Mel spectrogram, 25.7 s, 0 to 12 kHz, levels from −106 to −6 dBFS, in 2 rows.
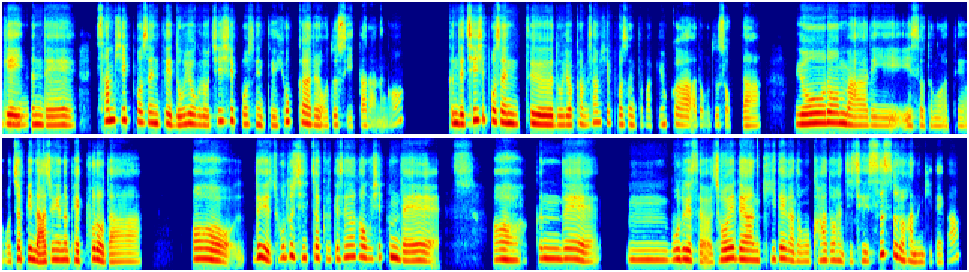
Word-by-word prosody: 게 190 Hz, -1 st, +4 dB
있는데 175 Hz, -1 st, -1 dB, 0.3 s
30% 245 Hz, -6 st, +1 dB
의 190 Hz, -, +4 dB
노력으로 170 Hz, 0 st, 0 dB
70% 190 Hz, -6 st, -4 dB
의 160 Hz, -, -7 dB
효과를 210 Hz, -8 st, -1 dB
얻을 155 Hz, +3 st, -9 dB
수 175 Hz, -, -3 dB
있다라는 150 Hz, -, -14 dB
거. 165 Hz, -, -16 dB, 0.6 s
근데 205 Hz, -2 st, +4 dB
70% 205 Hz, -7 st, +4 dB
노력하면 170 Hz, +1 st, -4 dB
30 185 Hz, -5 st, -8 dB
밖에 165 Hz, +2 st, -19 dB
효과를 180 Hz, -3 st, -7 dB
얻을 175 Hz, -, -19 dB
수 175 Hz, -, -9 dB
없다. 155 Hz, 0 st, -10 dB, 0.5 s
요런 210 Hz, +2 st, +5 dB
말이 165 Hz, -3 st, -4 dB
있었던 160 Hz, -1 st, -11 dB
것 155 Hz, -, -12 dB
같아요. 155 Hz, -1 st, -18 dB
어차피 210 Hz, +7 st, +2 dB
나중에는 195 Hz, +3 st, +3 dB
100% 185 Hz, 0 st, +3 dB
다. 160 Hz, +1 st, -6 dB, 0.7 s
어 210 Hz, -5 st, +3 dB, 0.3 s
네 235 Hz, 0 st, +5 dB
저도 235 Hz, +10 st, -2 dB
진짜 240 Hz, -1 st, -1 dB
그렇게 220 Hz, -1 st, -7 dB
생각하고 245 Hz, 0 st, 0 dB
싶은데 185 Hz, -8 st, 0 dB, 0.7 s
아 195 Hz, -2 st, 0 dB
근데 210 Hz, -6 st, 0 dB, 0.4 s
음 195 Hz, -1 st, -5 dB
모르겠어요. 195 Hz, -3 st, +1 dB
저에 200 Hz, +7 st, +4 dB
대한 195 Hz, -3 st, +3 dB
기대가 205 Hz, +1 st, -1 dB
너무 165 Hz, 0 st, -9 dB
과도한지 185 Hz, -4 st, -5 dB
제 170 Hz, +2 st, -6 dB
스스로 280 Hz, -, 0 dB
하는 155 Hz, -3 st, -5 dB
기대가. 155 Hz, -, -15 dB
190 Hz, 240 characters per minute, -23 LUFS, 170-215 Hz, 0.7 s, 요런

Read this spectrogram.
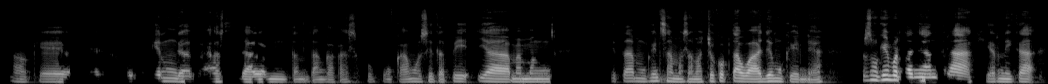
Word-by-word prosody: Oke 125 Hz, 0 st, -12 dB, 0.8 s
oke. 425 Hz, -, -11 dB
Mungkin 150 Hz, -, -9 dB
nggak 130 Hz, -2 st, -1 dB
bahas 130 Hz, 0 st, -7 dB
dalam 120 Hz, 0 st, 0 dB, 0.2 s
tentang 115 Hz, -1 st, -8 dB
Kqakak 110 Hz, +1 st, -11 dB
sepupu 120 Hz, 0 st, -21 dB
kamu 120 Hz, +3 st, -7 dB
sih, 125 Hz, -, -5 dB
tapi 135 Hz, +4 st, -4 dB
ya 130 Hz, -5 st, +4 dB
memang 130 Hz, 0 st, +1 dB, 0.6 s
kita 145 Hz, -, -7 dB
mungkin 145 Hz, +3 st, -3 dB
sama-sama 130 Hz, -4 st, -1 dB
cukup 145 Hz, +2 st, -1 dB
tahu 140 Hz, -2 st, +5 dB
aja, 130 Hz, +2 st, +6 dB
mungkin, 135 Hz, -4 st, -1 dB
ya. 115 Hz, -1 st, -3 dB, 0.4 s
Terus 195 Hz, -, -5 dB
mungkin 215 Hz, +2 st, +6 dB
pertanyaan 170 Hz, -4 st, +5 dB
terakhir 130 Hz, -2 st, +2 dB
nih, 125 Hz, -, +1 dB
Kak, 130 Hz, -2 st, +2 dB
130 Hz, 160 wpm, -27 LUFS, 120-145 Hz, 0.8 s, aja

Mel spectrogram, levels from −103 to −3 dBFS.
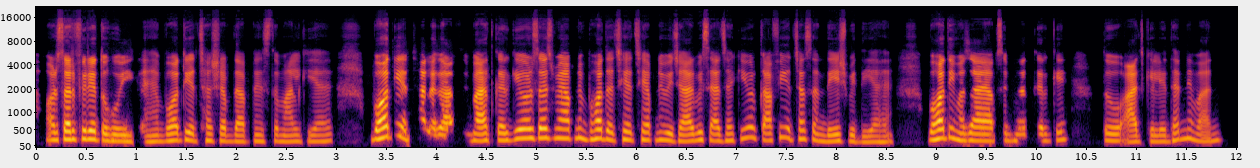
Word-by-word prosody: और 215 Hz, -, +2 dB
सरफिरे 235 Hz, +1 st, +6 dB
तो 195 Hz, -4 st, -1 dB
हो 185 Hz, -, 0 dB
ही 175 Hz, -1 st, 0 dB
गए 165 Hz, -, -8 dB
हैं 170 Hz, 0 st, -4 dB
बहुत 200 Hz, +2 st, 0 dB
ही -, -, +4 dB
अच्छा 195 Hz, 0 st, -4 dB
शब्द 180 Hz, -2 st, -4 dB
आपने 170 Hz, +2 st, -4 dB
इस्तेमाल 175 Hz, 0 st, -7 dB
किया 175 Hz, +1 st, -9 dB
है। 180 Hz, +2 st, -9 dB, 0.4 s
बहुत 270 Hz, +7 st, +8 dB
ही -, -, +3 dB
अच्छा 265 Hz, +1 st, -2 dB
लगा 180 Hz, 0 st, +1 dB
आपसे 185 Hz, -, -4 dB
बात 190 Hz, 0 st, +5 dB
करके 205 Hz, +4 st, 0 dB
और 265 Hz, 0 st, +5 dB
सच 270 Hz, -1 st, +3 dB
में 265 Hz, -, +1 dB
आपने 260 Hz, +1 st, +1 dB
बहुत 255 Hz, -2 st, +4 dB
अच्छे-अच्छे 215 Hz, +1 st, -2 dB
अपने 215 Hz, 0 st, -4 dB
विचार 185 Hz, -2 st, 0 dB
भी 215 Hz, -, -1 dB
साझा 190 Hz, -1 st, -3 dB
किए 255 Hz, +7 st, -7 dB
और 285 Hz, -, -3 dB
काफ़ी 270 Hz, +9 st, -4 dB
अच्छा 245 Hz, 0 st, -3 dB
संदेश 185 Hz, -5 st, -4 dB
भी 175 Hz, -, -4 dB
दिया 155 Hz, +1 st, -7 dB
है। 160 Hz, +2 st, -7 dB, 0.4 s
बहुत 255 Hz, +4 st, +7 dB
ही 260 Hz, -, 0 dB
मज़ा 200 Hz, -2 st, +1 dB
आया 185 Hz, -1 st, +4 dB
आपसे 195 Hz, +2 st, -7 dB
बात 185 Hz, 0 st, -7 dB
करके 185 Hz, +4 st, -5 dB, 0.4 s
तो 190 Hz, -1 st, -2 dB
आज 160 Hz, -3 st, -1 dB
के 170 Hz, -, -9 dB
लिए 170 Hz, 0 st, -5 dB
धन्यवाद। 210 Hz, -4 st, -6 dB
195 Hz, 260 wpm, -23 LUFS, 180-230 Hz, 0.4 s, बहुत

